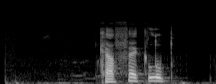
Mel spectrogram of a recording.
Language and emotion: Russian, neutral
